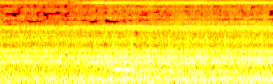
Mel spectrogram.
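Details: Dodge Neon that wouldn't start after an oil pressure switch replacement, now running after a loose connection (false contact) was fixed; steady even idle with a smooth low hum, no misses, knocks or ticks.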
